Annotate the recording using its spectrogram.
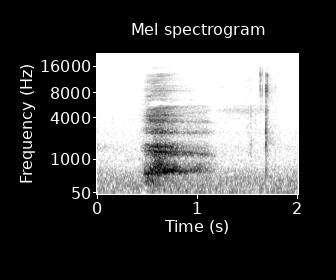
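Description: A man's audible intake of breath about half a second in, lasting about half a second, followed by a small mouth click near the end.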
